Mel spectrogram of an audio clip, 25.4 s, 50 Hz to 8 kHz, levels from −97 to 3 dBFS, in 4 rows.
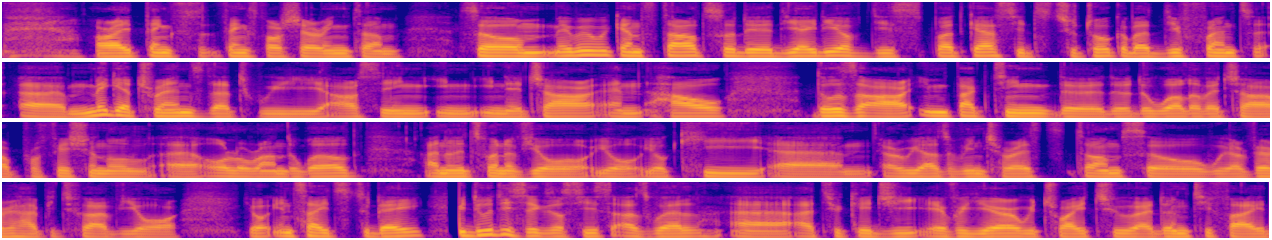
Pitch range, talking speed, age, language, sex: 115-130 Hz, 220 wpm, 30-49, English, male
